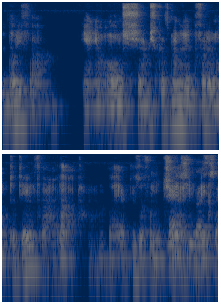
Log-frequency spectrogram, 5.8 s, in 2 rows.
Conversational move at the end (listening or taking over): taking over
